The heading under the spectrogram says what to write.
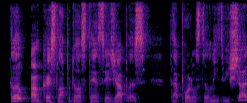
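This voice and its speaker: At a moderate pace, a man speaks in a somewhat breathy voice of medium pitch with fairly even intonation. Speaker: political commentary youtuber. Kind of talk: casual commentary. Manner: halting, many fillers.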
